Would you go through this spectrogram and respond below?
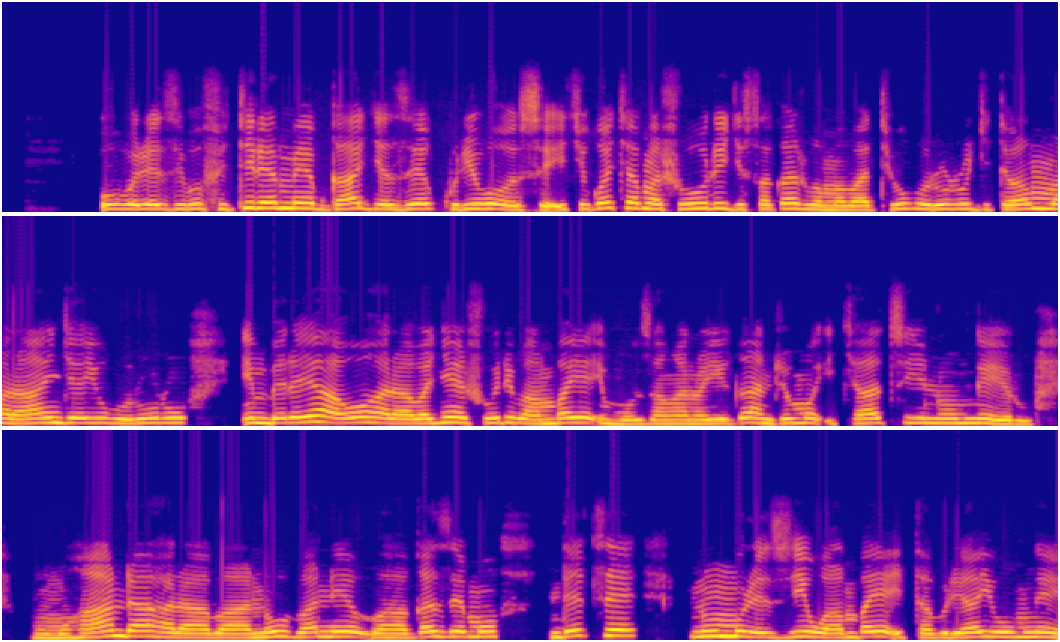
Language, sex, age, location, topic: Kinyarwanda, female, 18-24, Huye, education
